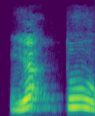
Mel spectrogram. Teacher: यअतू का हमजा साकिन है, झटका देकर पढ़ेंगे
